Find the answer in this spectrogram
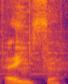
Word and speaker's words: aesc: mon nom sur Youtube faut savoir que ça s'appelle Ace voilà tout simplement et il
